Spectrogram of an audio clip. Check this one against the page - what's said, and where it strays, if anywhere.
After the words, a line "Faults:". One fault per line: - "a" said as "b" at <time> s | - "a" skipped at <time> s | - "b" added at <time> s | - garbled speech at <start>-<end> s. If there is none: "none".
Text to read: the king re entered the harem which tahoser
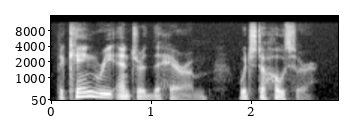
the king re entered the harem which tahoser
Faults:
none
